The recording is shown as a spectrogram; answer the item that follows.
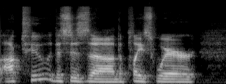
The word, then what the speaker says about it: Ahch-To: So I have, this is called Octu.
